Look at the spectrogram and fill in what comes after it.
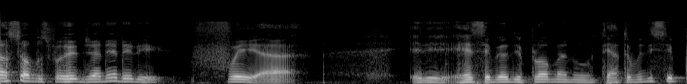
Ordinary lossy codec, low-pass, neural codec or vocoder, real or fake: none; none; none; real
